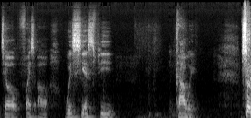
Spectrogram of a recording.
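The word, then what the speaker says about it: Taway: first of with CSP Gawain. So, the way of pronunciation of my name is Gawain. Gawain Gawain. Yeah, it's spelled T A W A Y.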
